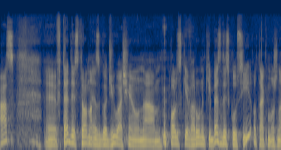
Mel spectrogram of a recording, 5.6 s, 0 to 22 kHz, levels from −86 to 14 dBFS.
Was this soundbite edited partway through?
yes; 1 cut; at 1.8 s

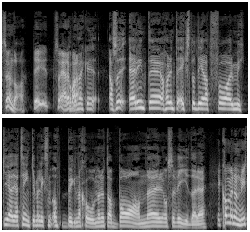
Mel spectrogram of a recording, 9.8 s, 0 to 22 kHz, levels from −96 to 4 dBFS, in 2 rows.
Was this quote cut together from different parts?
no; 0 cuts

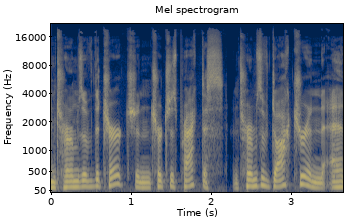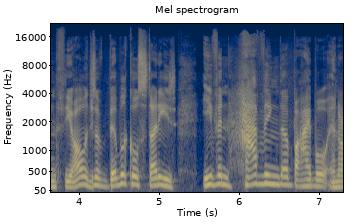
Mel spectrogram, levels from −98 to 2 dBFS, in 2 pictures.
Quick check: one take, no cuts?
no; 2 cuts; at 2.2 s, 4.2 s

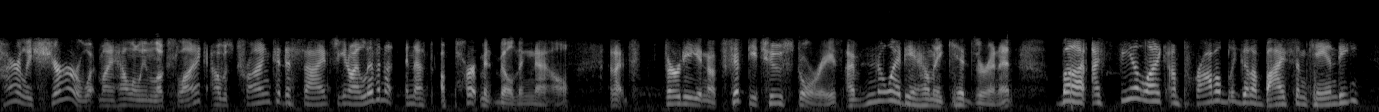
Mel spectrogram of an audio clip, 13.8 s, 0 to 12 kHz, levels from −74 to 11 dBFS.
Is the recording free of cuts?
yes; 0 cuts

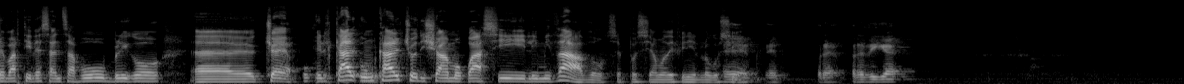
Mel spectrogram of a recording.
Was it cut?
no; 0 cuts

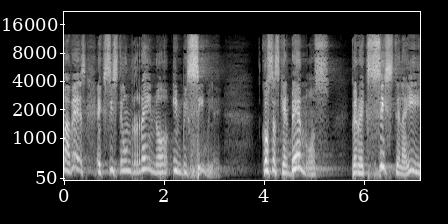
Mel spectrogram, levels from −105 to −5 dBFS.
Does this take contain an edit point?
yes; 1 cut; at 4.5 s

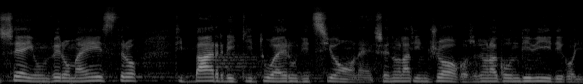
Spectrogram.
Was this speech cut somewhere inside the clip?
yes; 3 cuts; at 1.7 s, 2.6 s, 4.1 s

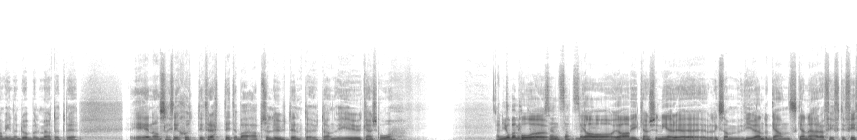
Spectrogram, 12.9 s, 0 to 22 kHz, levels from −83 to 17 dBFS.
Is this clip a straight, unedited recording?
no; 6 cuts; at 1.0 s, 1.8 s, 2.6 s, 5.6 s, 9.4 s, 11.1 s

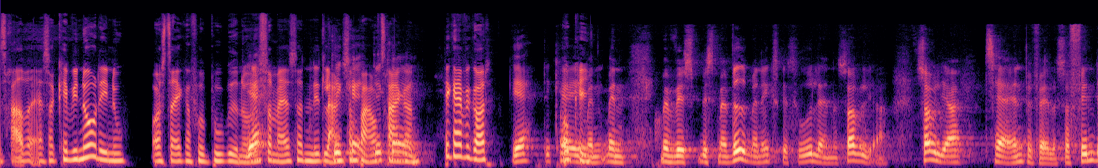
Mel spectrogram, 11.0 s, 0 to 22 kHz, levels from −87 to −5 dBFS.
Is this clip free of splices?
no; 1 cut; at 4.3 s

